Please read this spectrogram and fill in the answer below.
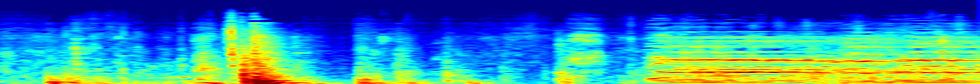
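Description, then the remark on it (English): A door is pushed shut with a solid thud amid some shuffling and handling noise, followed by a steady tonal hum that fills the rest of the moment. “Not with the door open.”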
